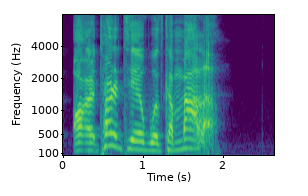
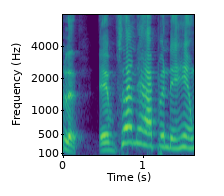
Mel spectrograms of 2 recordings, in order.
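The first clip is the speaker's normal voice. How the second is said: ordinary delivery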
